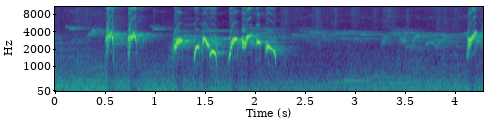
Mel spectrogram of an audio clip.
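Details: Red-whiskered bulbul doubled five-syllable song used to tutor young birds: two short whistles, then a quick run of bouncing whistled notes, with a lone note near the end.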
